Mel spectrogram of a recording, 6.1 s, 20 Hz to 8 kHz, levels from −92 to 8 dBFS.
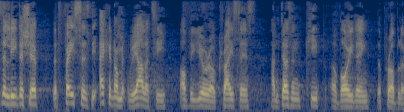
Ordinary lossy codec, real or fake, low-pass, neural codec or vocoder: none; real; none; none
